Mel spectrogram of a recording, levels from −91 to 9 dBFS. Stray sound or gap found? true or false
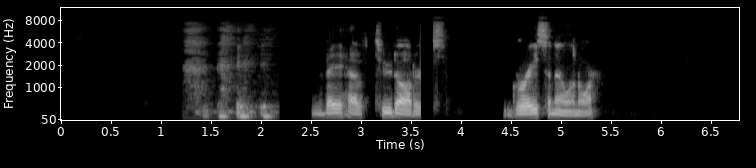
true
